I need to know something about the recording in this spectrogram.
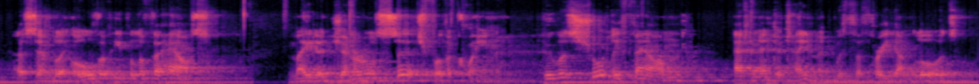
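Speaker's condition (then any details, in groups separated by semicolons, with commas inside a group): No condition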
